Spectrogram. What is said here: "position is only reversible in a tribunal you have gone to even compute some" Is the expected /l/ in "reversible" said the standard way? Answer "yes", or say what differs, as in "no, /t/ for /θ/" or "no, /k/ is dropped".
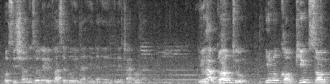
no, /n/ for /l/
